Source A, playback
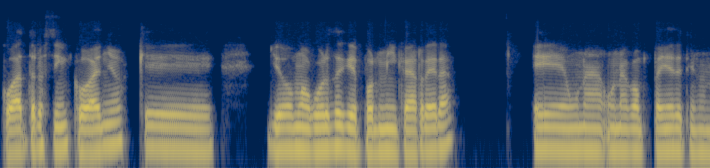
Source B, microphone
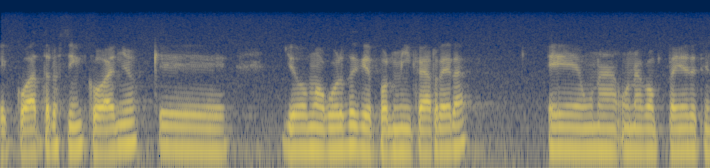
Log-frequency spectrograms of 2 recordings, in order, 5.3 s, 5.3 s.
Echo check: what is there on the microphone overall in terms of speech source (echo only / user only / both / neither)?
echo only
